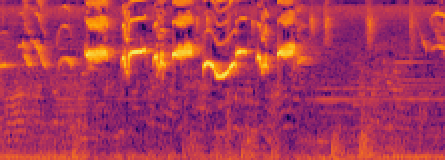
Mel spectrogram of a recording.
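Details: Oriental magpie-robin song played to provoke other magpie-robins: a burst of loud, clear whistled phrases, sliding and warbling up and down, lasting about two seconds amid low background rumble.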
